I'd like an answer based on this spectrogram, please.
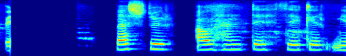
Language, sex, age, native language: Icelandic, male, 9, Icelandic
